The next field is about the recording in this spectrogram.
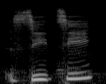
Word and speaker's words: tzitzit: you pronounced it tzitzit? – T-Z-I-T-Z-I-T.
